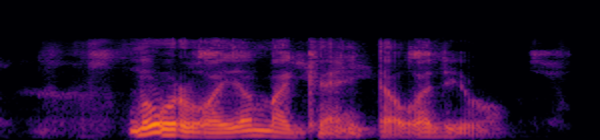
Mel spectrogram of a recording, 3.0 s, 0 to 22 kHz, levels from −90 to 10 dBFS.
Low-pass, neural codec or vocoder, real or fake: 7.2 kHz; codec, 16 kHz, 1 kbps, FunCodec, trained on LibriTTS, 50 frames a second; fake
